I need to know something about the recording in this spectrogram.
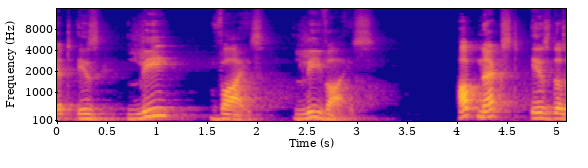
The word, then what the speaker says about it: Levi's: founder by the way the name is often pronounced wrongly as Levy's that's not correct remember that the correct way to say it is Levi's Levi's up next is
